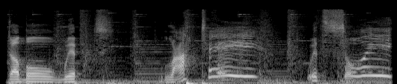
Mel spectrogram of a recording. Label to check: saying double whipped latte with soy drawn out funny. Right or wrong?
Right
